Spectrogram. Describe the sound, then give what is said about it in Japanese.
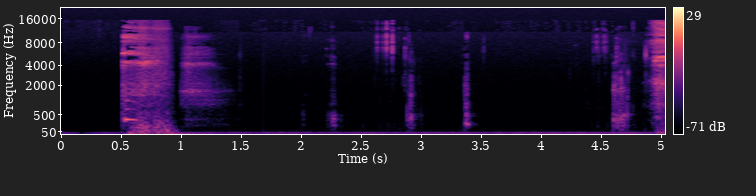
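A sharp breathy exhale opens, followed by four or five soft, evenly spaced swallowing gulps of a woman drinking, quiet, with no talking. “それじゃ飲んじゃうわね。”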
